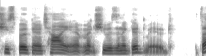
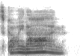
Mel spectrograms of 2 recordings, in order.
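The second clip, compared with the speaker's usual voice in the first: true half-whisper with no voice; 4 dB quieter than usual. Tucker Mouse peeks out from behind a Kleenex box to Chester: half-whispered. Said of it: "whispered Tucker Mouse".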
